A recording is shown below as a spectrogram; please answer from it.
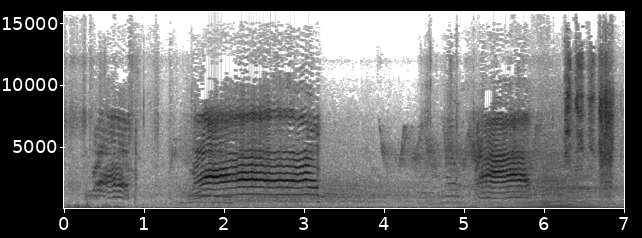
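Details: Loud tabby cat calling other cats to food: a short meow, then a long drawn-out rich harmonic meow of over a second, a break, and another strong meow, with low outdoor rumble beneath.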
